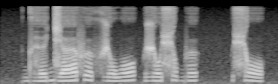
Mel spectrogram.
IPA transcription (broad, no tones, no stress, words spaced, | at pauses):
dʱe d͡ʑɛːfʏːθʒowo | ʒoɕobʏ | ɕo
